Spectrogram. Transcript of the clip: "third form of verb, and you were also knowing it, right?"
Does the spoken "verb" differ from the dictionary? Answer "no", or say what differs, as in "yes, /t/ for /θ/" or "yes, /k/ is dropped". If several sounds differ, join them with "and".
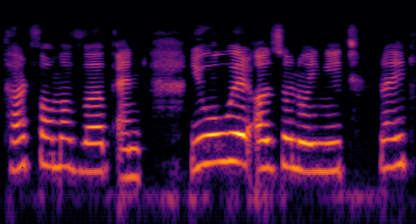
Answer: no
